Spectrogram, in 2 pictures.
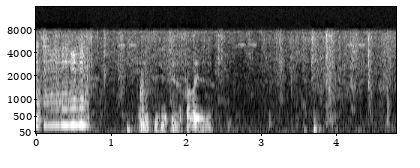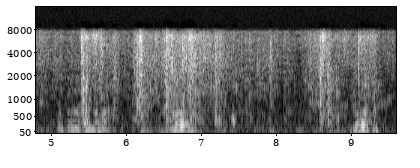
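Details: At a Nepali Boer goat farm after a young doe's first successful kidding of a buck kid, one steady harmonic bleat opens the recording, followed by shorter wavering sounds and human voices.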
